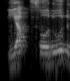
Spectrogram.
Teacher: واو ساکن ہے، واو کا ما قبل مضموم ہے، واو مدہ، اس کو ایک الف کے برابر لمبا کریں گے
